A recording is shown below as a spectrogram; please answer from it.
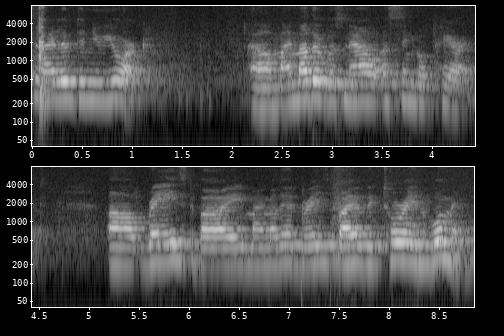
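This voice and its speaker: A woman from Venezuela, speaking as a guest and telling her life story in a rambling, anecdotal way. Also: medium pitch. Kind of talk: personal storytelling talk. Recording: echoey hall with faint noise.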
